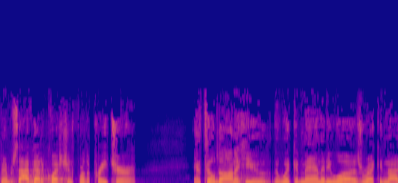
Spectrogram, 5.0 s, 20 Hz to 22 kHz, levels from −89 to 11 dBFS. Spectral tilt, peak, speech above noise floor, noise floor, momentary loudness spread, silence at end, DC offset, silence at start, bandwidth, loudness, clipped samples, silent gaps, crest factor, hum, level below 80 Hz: -5.5 dB/octave; -10 dBFS; 42 dB; -68 dBFS; 7 LU; 0 s; under 0.1%; 0 s; 11.5 kHz; -27 LUFS; under 0.1%; none; 16 dB; none; -58 dBFS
